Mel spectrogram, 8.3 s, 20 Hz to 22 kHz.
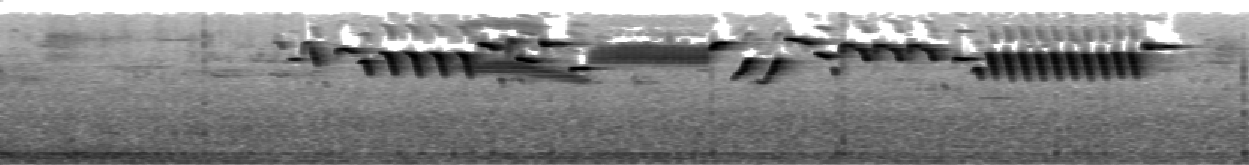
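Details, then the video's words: European greenfinch calling while feeding, filmed in 2017: after two quiet seconds come rapid, buzzy, high twittering trills in bursts, with a harsh steady buzz near four seconds and a final fast even rattle, over faint background hum. "A Greenfinch calling"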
